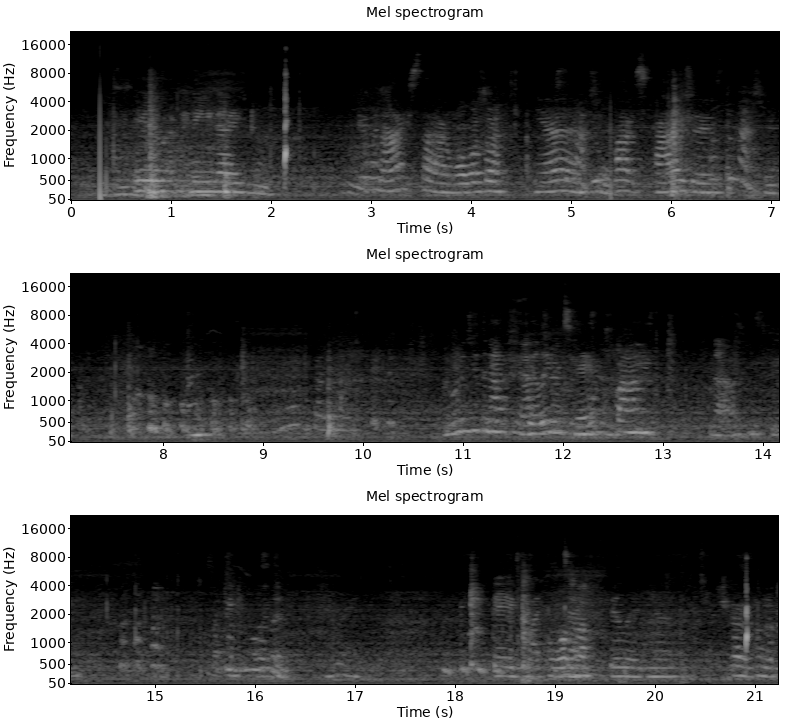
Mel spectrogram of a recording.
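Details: Murmured conversational speech broken by a few sudden, sharp gulping clicks consistent with hiccups.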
